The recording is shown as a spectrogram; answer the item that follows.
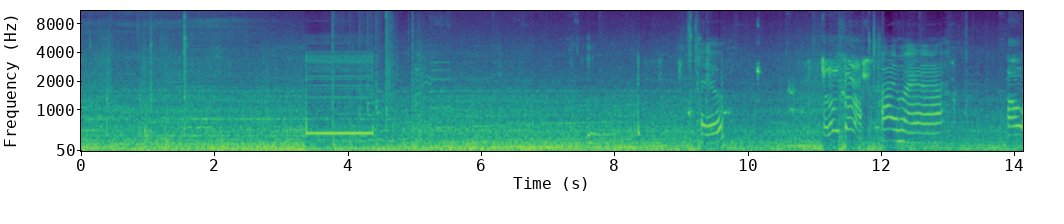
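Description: Steady road rumble inside a moving car's cabin. A few seconds in, a phone on speaker gives one ringing tone lasting about a second, and voices start near the end.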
